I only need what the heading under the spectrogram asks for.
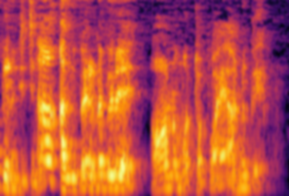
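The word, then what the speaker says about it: onomatopoeia: ஆனோமோட்டோபயா. ONO ஓனோ, Ono Moto MOTO POEIA ஆனோமோட்டோபயா.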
